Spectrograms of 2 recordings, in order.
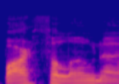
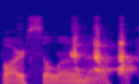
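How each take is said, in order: First: The c is said with a lisped th sound. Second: The c is said with a plain s sound. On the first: "make fun of him for saying Barcelona" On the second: "instead of Barcelona"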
